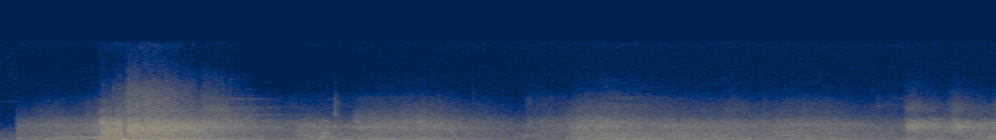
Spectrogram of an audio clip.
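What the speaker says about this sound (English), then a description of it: "That was mortar. That was a mortar right in the front garden." A mortar shell bursts in a front garden with a heavy, close blast near the start, followed by a long rolling rumble and debris noise that swells again later.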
